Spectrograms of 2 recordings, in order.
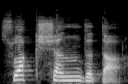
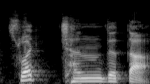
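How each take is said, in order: First: The middle consonant is pronounced as ksh. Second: The middle consonant is pronounced as chh. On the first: The speaker calls it wrong. "ये भी गलत है" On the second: The speaker calls it right. "सही word है स्वच्छंदता"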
